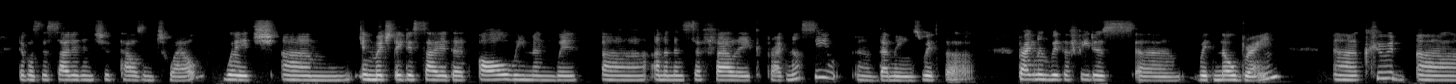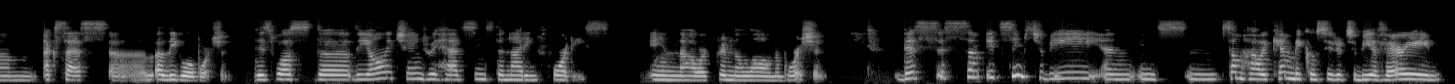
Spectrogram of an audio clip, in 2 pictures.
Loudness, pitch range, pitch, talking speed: -23 LUFS, 200-235 Hz, 215 Hz, 150 wpm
